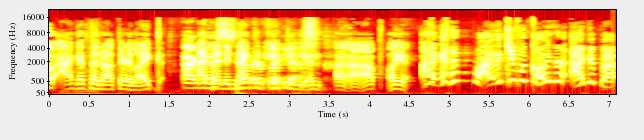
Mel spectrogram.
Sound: laughs

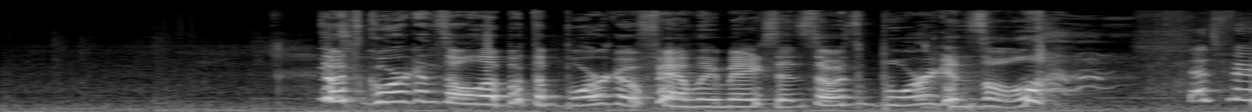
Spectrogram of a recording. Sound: laughs

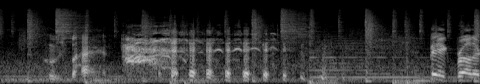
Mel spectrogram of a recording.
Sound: wheez

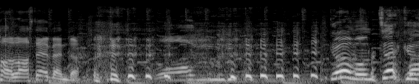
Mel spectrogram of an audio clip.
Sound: laughs

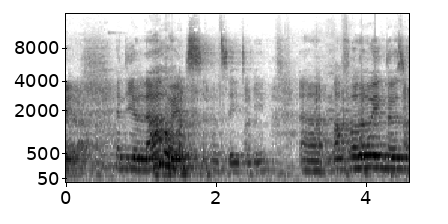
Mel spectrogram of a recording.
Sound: laughter

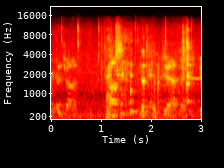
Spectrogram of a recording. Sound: laughter

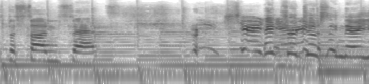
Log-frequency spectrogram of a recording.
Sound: everyone laughing

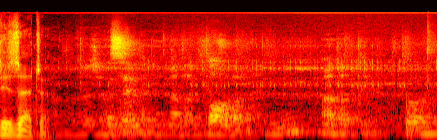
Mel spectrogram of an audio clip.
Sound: Arabic spoken audio

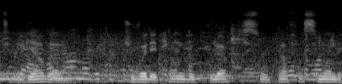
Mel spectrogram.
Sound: speaking in foreign language

